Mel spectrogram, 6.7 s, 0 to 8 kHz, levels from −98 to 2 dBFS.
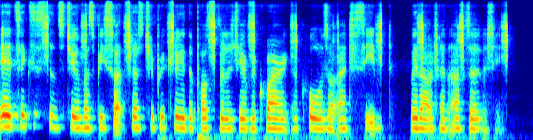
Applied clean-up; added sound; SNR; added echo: neural mask model DeepFilterNet 3.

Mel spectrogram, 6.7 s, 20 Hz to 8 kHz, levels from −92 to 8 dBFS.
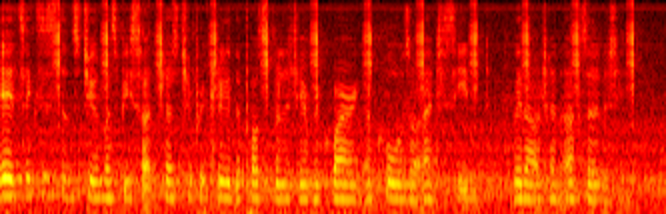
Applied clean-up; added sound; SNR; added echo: none; Insect; 8 dB; reverberation time 1.4 s.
